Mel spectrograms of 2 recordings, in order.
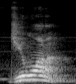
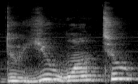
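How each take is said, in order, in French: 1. Les mots s'enchaînent en un seul flux réduit. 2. Chaque mot est prononcé séparément et en entier.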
